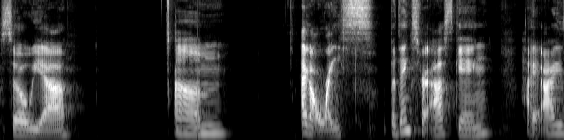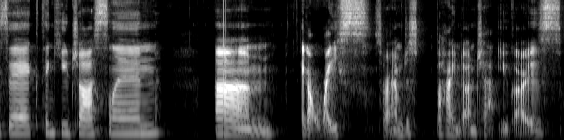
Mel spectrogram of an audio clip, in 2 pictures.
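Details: Young woman with Tourette syndrome whose speech is interrupted by her vocal tic "I got rice"; her other vocal tics are barking and saying "ha"; vocal tics (Tourette syndrome).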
